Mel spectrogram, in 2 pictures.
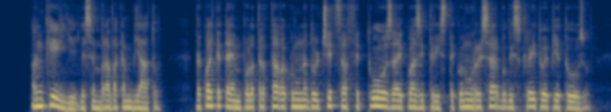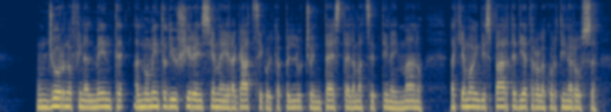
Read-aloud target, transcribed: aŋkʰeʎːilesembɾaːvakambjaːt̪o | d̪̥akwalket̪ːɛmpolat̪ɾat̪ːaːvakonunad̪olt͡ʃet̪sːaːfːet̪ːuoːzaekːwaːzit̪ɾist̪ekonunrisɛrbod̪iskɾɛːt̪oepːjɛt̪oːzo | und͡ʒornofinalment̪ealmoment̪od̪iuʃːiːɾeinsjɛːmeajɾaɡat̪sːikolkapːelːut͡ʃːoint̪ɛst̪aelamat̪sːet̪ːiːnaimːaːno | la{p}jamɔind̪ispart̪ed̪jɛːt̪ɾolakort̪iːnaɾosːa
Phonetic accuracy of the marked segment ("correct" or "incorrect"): incorrect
